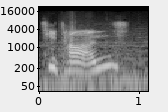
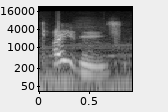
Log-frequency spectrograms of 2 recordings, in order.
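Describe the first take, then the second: First: The first vowel sounds like 'teh'. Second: The first vowel sounds like 'tie'. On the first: The speaker calls it wrong. "not Tetons" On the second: The speaker calls it right. "It's Titans"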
